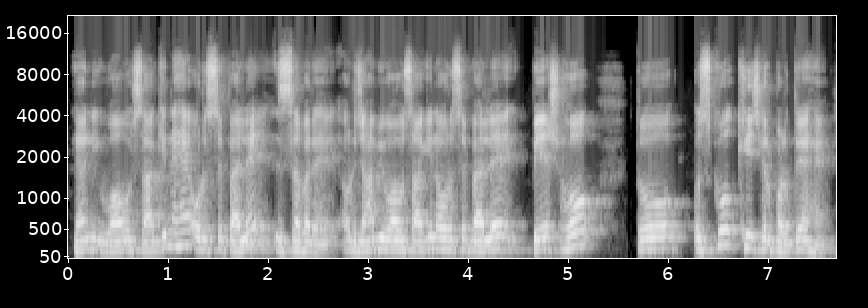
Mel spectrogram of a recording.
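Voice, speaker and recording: A man teaching Quran reading, spelling out letters and vowel marks slowly, then explaining the rules quickly. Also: fairly high pitch, a little mellow. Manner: slow chanted recitation of syllables, brisk explanations between.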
